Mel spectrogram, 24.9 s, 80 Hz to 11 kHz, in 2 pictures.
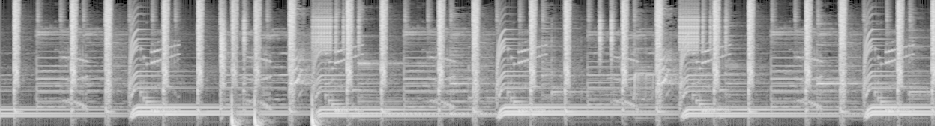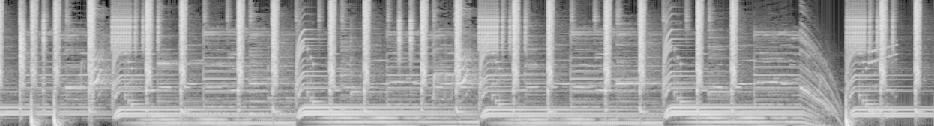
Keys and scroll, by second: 8.0 ctrl+=, 9.0-10.1 typing, 11.3 [, 11.5 ], 11.5 ], 11.6 ], 15.5 [, 15.6 [.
